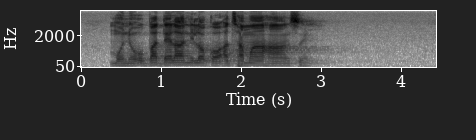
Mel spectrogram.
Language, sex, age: Tsonga, male, 21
